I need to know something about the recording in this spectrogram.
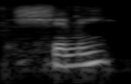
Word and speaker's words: chemise: Shimmy. I know it's spelled chemise, but I think it said shimmy.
